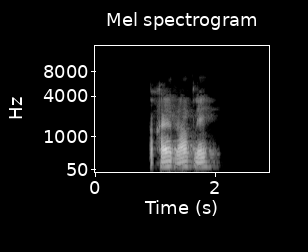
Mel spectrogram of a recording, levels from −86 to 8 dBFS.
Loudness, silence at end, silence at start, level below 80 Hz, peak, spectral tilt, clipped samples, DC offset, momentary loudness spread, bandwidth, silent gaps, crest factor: -17 LUFS; 0.95 s; 0.9 s; -66 dBFS; 0 dBFS; -8.5 dB/octave; under 0.1%; under 0.1%; 17 LU; 5.8 kHz; none; 20 dB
